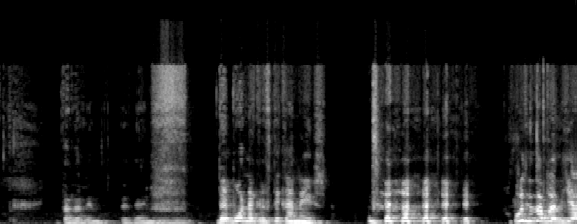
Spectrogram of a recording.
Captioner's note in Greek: γέλια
